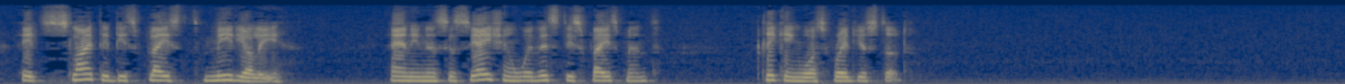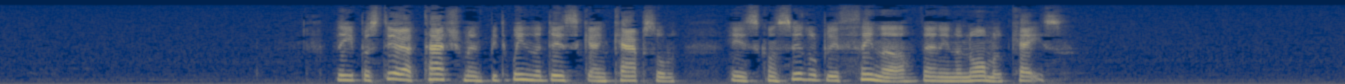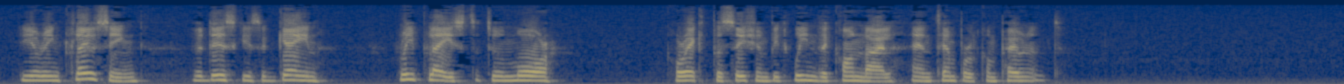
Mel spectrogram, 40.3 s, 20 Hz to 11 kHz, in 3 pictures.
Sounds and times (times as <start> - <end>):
Speech: 0.2 - 3.0, 3.9 - 6.7, 7.6 - 9.2, 16.6 - 24.2, 27.1 - 30.3, 30.9 - 32.6, 33.6 - 37.6.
